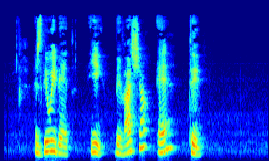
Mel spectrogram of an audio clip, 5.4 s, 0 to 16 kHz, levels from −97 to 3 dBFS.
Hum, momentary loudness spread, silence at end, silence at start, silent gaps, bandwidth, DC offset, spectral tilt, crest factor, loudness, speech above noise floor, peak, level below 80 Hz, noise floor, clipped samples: none; 12 LU; 1.4 s; 0.7 s; none; 11.5 kHz; under 0.1%; -4 dB/octave; 22 dB; -28 LUFS; 44 dB; -10 dBFS; -84 dBFS; -71 dBFS; under 0.1%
